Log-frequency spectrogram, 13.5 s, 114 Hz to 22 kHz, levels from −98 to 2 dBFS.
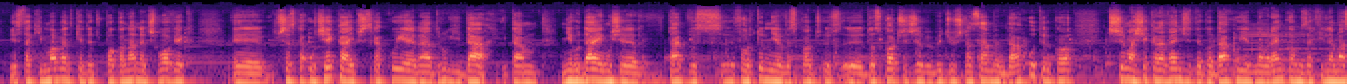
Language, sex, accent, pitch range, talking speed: Polish, male, native, 115-135 Hz, 175 wpm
